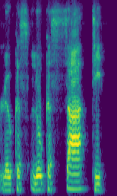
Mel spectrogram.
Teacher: And the final word then, just lokassa, or lokassati, with the lengthened a before the t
